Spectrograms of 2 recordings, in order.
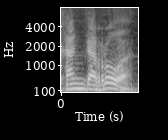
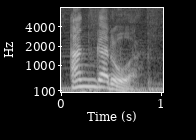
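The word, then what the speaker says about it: Hanga Roa: Lo mismo que algunos dicen Hangaroa, es Angaroa. La R no se pronuncia como una R, sino que como una R.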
